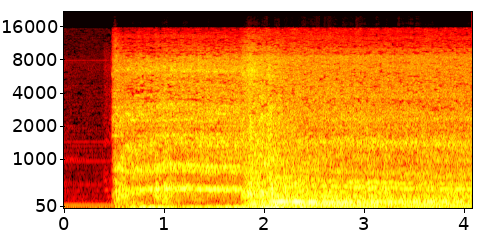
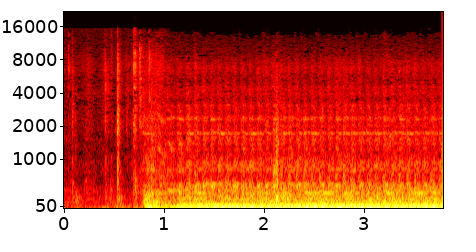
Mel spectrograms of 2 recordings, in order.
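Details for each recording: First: 2006 Ford F350 6.0 diesel, towed in for crank-no-start, after clearing debris that stuck the ICP pressure regulator open: short crank, then it catches with a brief rev and settles to a steady idle, ICP 1300 desired/actual; normal start and idle. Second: 2006 Ford F350 6.0 diesel crank-no-start: fast, even starter cranking that never catches; injection control pressure 24 psi against 955 desired, regulator stuck open by debris through its screen.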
